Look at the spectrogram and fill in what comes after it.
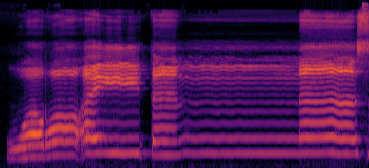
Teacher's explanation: جب تا کو نون مشدد کے ساتھ ملانا ہے تو ہم نے غنہ کرنا ہے، ادغام مع الغنہ · ید کی دال کو ہم نے ہلا کے پڑھنا ہے، ساکن ہے اور حروف قلقلہ میں سے ہے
